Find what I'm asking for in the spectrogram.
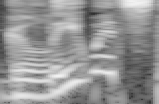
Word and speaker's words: Gliwice: I think it's pronounced Gliwice, the Gliwice incident.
